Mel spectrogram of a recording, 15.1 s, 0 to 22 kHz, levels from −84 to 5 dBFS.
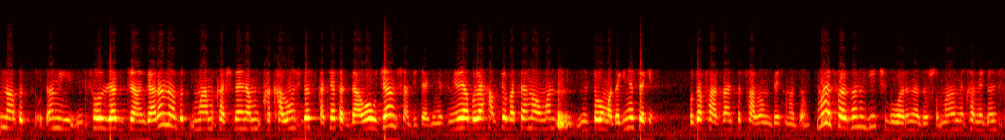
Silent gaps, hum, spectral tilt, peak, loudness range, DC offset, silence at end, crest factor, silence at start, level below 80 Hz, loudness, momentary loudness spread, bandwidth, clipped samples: none; 50 Hz at -70 dBFS; -3.5 dB/octave; -2 dBFS; 5 LU; under 0.1%; 0.15 s; 18 dB; 0 s; -64 dBFS; -19 LUFS; 14 LU; 5.6 kHz; under 0.1%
